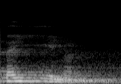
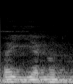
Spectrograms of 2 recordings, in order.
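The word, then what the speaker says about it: بَيِّنٌ: Tulisannya bayyin ya bacanya ya. Bukan bayyanun, bukan, tapi apa? Bayyinun. Bisa diperbaiki, disandami bayyinun. Bayyinun. Kalau kita kurang memahami bahasa Arabnya, nanti bacanya bayyanun. Yang betul bayyinun.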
